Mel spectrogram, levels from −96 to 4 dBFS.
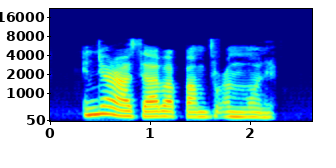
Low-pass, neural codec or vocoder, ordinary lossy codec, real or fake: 7.2 kHz; codec, 16 kHz, 2 kbps, X-Codec, WavLM features, trained on Multilingual LibriSpeech; MP3, 96 kbps; fake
